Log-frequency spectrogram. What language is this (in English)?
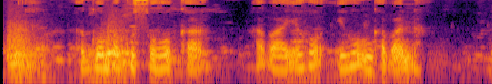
Kinyarwanda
